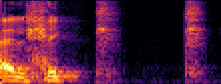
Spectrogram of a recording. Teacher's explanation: الكاف عليها سكون لازم ابين الهمس عشان مش هتظهر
